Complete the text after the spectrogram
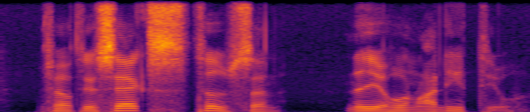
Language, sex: Swedish, male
